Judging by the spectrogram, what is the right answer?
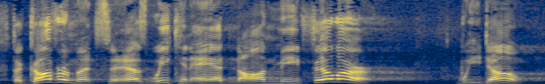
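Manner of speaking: big commercial voice-over announcer voice. Speaker recounts a hot dog commercial with Uncle Sam, big commercial announcer voice. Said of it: "you hear this big voice that says".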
